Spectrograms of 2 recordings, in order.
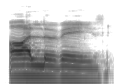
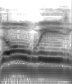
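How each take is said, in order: First: The first vowel sounds like 'a'. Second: The first vowel sounds like 'oh'. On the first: The speaker calls it wrong. "it's not always" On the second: The speaker calls it right. "it's kind of oh"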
